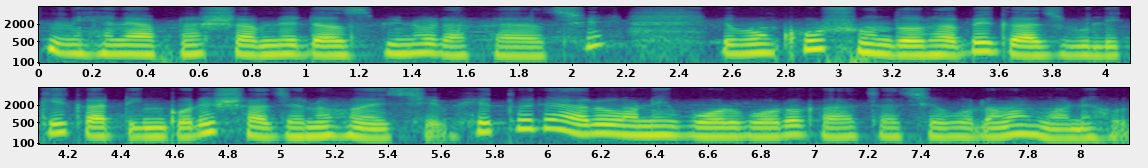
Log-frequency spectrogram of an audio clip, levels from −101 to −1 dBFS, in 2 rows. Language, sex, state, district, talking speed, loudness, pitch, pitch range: Bengali, female, West Bengal, Malda, 200 wpm, -16 LUFS, 185 Hz, 170-210 Hz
